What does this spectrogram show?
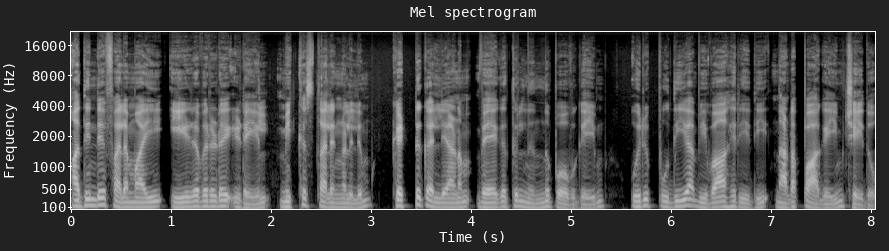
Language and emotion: Malayalam, neutral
